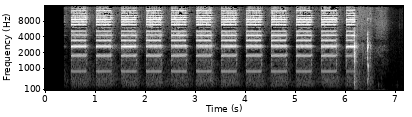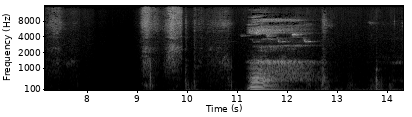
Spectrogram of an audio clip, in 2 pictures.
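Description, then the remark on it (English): A loud alarm clock beeps in a steady rapid rhythm, about ten harsh pulses, then cuts off abruptly; afterward come quiet rustling, a thump, and a groggy groan or yawn. “Whoever invented the alarm clock should be shot.”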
